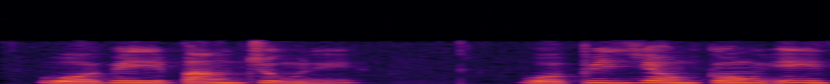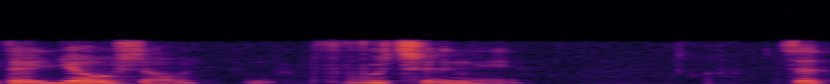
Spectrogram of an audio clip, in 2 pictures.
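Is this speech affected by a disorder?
Yes: ALS; adult onset, hand weakness, arm muscle atrophy, involuntary muscle twitching throughout body, progressive muscle loss; slower speech, quieter voice.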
